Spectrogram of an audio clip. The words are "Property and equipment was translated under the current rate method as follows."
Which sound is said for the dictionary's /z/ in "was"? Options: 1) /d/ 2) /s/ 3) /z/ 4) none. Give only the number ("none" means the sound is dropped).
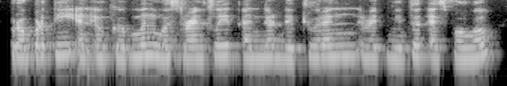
2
